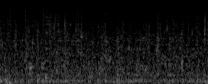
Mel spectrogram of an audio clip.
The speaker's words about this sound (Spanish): Subyugados por el murmullo de las aguas, y el canto de los pájaros,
